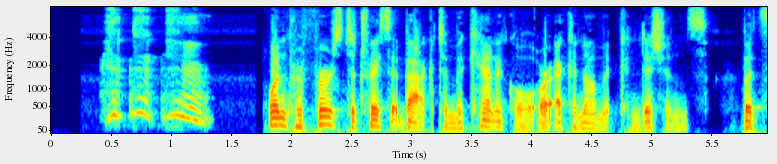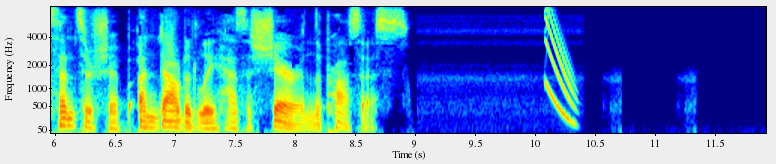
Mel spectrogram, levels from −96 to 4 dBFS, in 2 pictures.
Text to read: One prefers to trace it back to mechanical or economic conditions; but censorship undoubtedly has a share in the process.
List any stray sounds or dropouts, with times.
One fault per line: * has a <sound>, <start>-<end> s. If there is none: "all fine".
* has a throat clearing, 0.4-1.4 s
* has a chirp, 10.1-10.4 s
